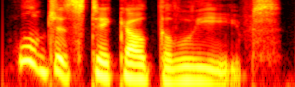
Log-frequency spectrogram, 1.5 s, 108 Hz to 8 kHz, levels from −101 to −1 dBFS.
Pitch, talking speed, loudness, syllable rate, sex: 195 Hz, 245 wpm, -19 LUFS, 5.5 syllables/s, female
